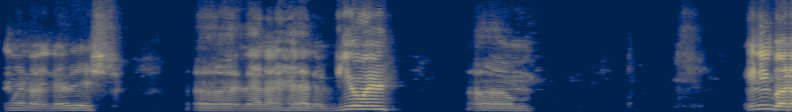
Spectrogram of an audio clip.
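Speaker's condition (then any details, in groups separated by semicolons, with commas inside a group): Cerebral palsy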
